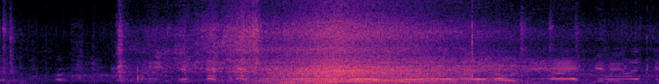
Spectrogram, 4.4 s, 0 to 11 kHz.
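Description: Off-road 4x4 driving past close by on a dirt trail: the engine swells and rises in pitch, then falls away, with tyre and gravel noise loudest about two seconds in.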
